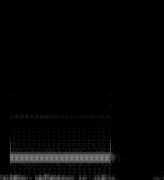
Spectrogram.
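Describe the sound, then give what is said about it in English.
A steady, unbroken telephone tone hums at moderate volume for about two seconds over faint low rumble as a person's own phone calls his wife, then cuts off abruptly into near silence. No one speaks. “All right, let's try using my phone. Okay. I'm going to call my wife.”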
